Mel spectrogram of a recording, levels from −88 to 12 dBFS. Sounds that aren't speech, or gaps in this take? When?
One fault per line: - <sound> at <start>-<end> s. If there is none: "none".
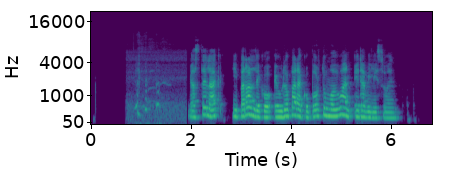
- laugh at 0.8-1.6 s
